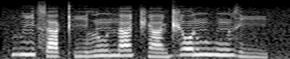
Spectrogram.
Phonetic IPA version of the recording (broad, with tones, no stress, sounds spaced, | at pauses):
β ĩ˦ s a˨ kʼ i˨ l ũ˦ n ã˦ t͡ʃ ã˨ d͡ʒ ɔ˦ ɾ ũ˦ w ũ˦ z i˨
